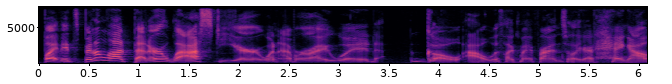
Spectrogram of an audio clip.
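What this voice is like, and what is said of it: Strained, partly lost voice. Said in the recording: “my voice is a little weird ... I lose my voice”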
